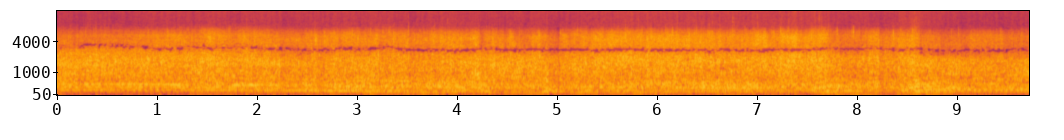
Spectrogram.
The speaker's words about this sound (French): Elle accepta, car le ciel était encore noir de nuages et l'orage ne semblait pas finir.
